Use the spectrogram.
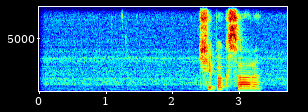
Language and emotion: Russian, neutral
